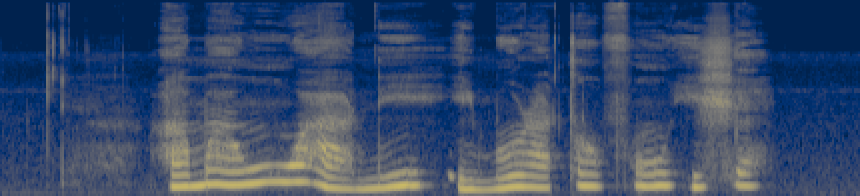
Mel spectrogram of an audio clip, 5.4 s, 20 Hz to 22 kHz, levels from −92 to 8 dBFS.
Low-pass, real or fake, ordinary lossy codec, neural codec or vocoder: none; real; none; none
